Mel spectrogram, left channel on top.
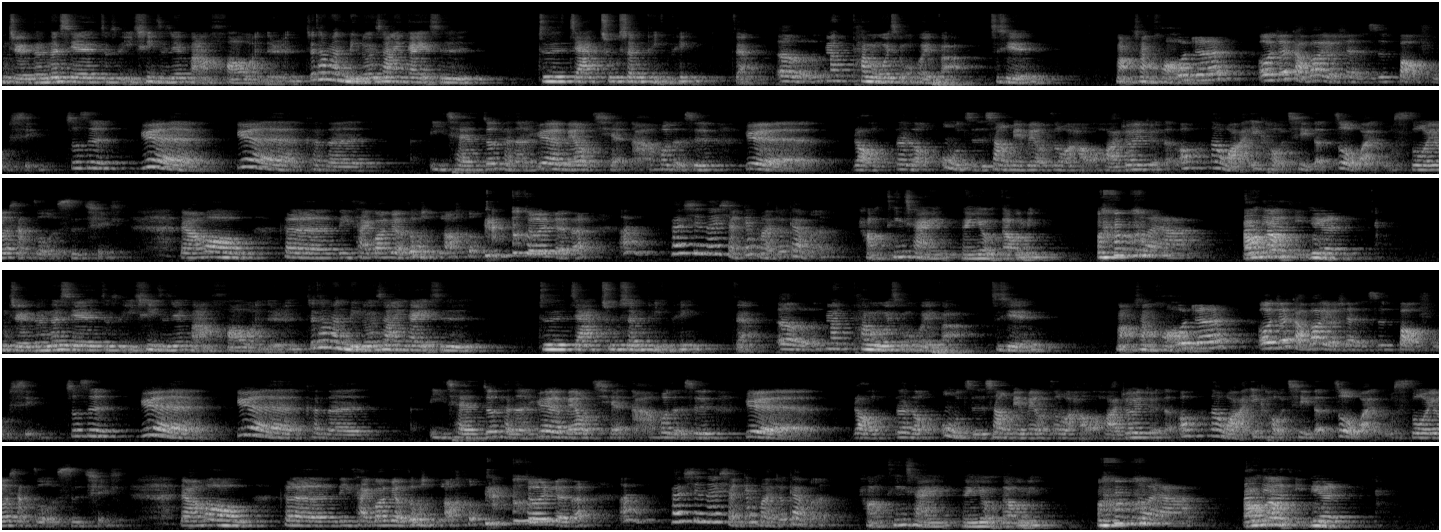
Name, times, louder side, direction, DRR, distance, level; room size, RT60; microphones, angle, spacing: voice 1, 0.0-4.7 5.4-7.0 7.3-7.5 8.2-9.5 9.9-10.4 11.1-11.9 30.9-31.2 33.6-34.1 37.3-39.2 39.7-40.2 41.2-42.0, right 1 dB, 60° left, 0 dB, 0.8 m, -26 dB
voice 2, 7.7-8.3 9.3-9.4 11.7-12.2 12.6-15.4 15.8-16.4 16.7-18.0 18.6-22.5 22.9-33.5 34.0-35.1 35.4-37.0 40.1-40.7 41.1-42.1, right 2 dB, 5° right, -3 dB, 0.6 m, -29 dB
4.6 x 2.2 x 3.1 m, 0.80 s
head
